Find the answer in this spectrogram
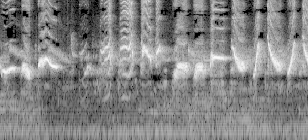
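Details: Chinese hwamei, 'ngũ trường' song style, sings while dancing: clear sliding whistles followed by a rapid sequence of sharp, downslurred notes with buzzy overtones, about two per second.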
